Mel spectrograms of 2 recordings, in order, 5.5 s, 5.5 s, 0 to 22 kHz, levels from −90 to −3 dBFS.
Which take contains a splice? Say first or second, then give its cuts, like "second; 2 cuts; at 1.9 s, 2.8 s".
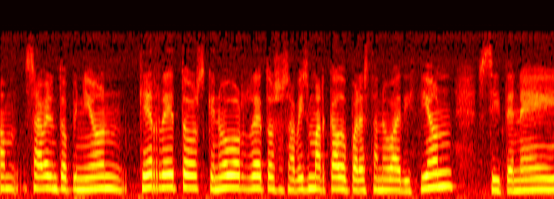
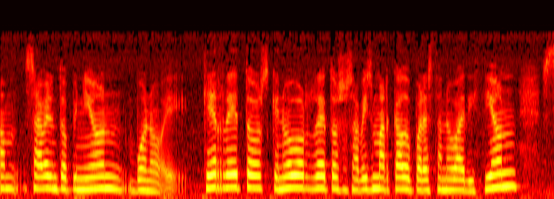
first; 1 cut; at 1.3 s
